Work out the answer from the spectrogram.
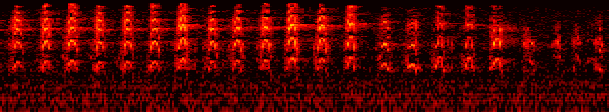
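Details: At the nest hole where adults bring food, great spotted woodpecker young keep up a fast, regular ticking of sharp high notes, loud and steady, softening slightly toward the end.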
